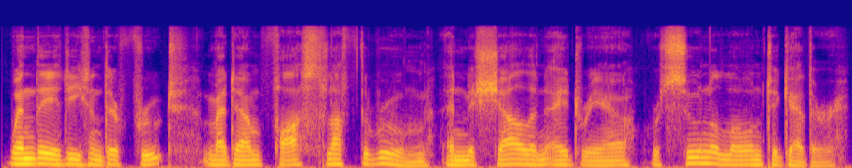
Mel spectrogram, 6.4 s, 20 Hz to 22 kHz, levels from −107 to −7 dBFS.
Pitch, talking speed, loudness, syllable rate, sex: 110 Hz, 180 wpm, -19 LUFS, 4.9 syllables/s, male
